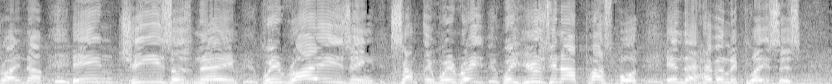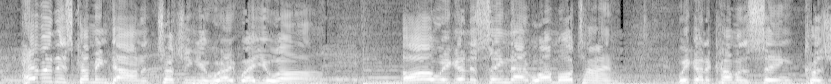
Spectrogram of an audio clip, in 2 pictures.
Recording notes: live from Destiny Church, Wakefield, UK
